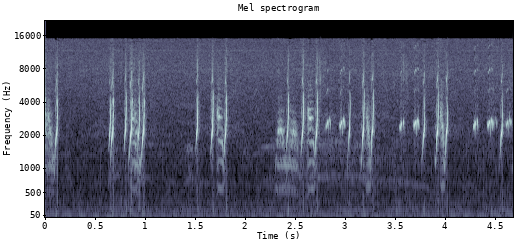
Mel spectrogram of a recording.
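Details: Quail calling to lure birds for net hunting: crisp triple notes repeated in bursts, mixed with shorter soft piping notes in quick succession toward the end, over a faint low hum.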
